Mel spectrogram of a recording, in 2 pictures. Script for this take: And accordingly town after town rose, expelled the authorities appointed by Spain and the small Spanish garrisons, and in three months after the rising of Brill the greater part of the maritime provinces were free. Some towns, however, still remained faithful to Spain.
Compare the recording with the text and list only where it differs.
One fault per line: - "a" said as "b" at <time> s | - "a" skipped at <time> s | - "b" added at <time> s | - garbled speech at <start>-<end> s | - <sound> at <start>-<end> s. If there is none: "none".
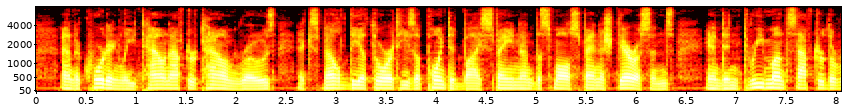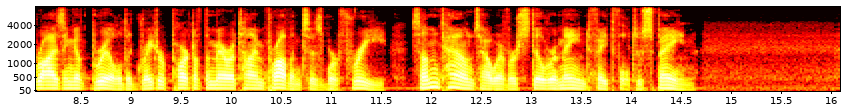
none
